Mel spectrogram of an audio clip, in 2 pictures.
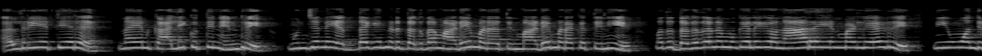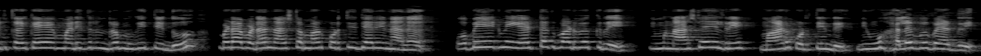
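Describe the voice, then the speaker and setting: A woman voicing a sharp-tongued young daughter-in-law in a cartoon comedy, with a North Karnataka Kannada accent and a squeaky cartoon voice. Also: rapid-fire, few pauses. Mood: complaining. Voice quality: high squeaky cartoon voice, retorting and complaining.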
